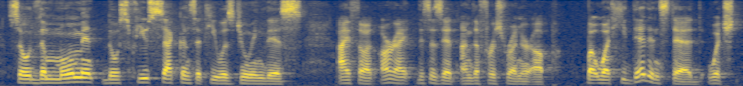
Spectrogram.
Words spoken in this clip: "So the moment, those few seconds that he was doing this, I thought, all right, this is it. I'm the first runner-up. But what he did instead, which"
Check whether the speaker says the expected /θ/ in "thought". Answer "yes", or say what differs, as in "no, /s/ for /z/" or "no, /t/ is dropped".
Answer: yes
